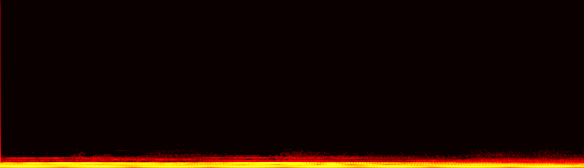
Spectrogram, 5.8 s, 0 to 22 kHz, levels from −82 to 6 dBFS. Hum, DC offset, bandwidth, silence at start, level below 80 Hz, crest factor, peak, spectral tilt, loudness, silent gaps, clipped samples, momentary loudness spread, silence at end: none; under 0.1%; 1.5 kHz; 0 s; -72 dBFS; 12 dB; -4 dBFS; -14 dB/octave; -15 LUFS; none; under 0.1%; 4 LU; 0 s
